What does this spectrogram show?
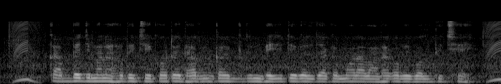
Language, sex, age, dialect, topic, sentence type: Bengali, male, 18-24, Western, agriculture, statement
